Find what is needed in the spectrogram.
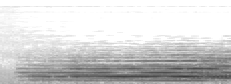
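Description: A section of Vienna horns playing a sustained chord in close harmony. It enters softly after a moment of near silence and swells.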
